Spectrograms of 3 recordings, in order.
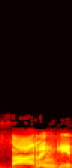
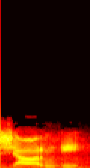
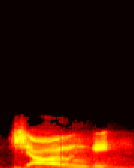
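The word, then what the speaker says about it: शार्ङ्गी: Sharangi is Banam, where is called Sharangi. Vishnu Murti, like Sarangi they call, but real word, correct word is Sharangi. Sharangi.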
